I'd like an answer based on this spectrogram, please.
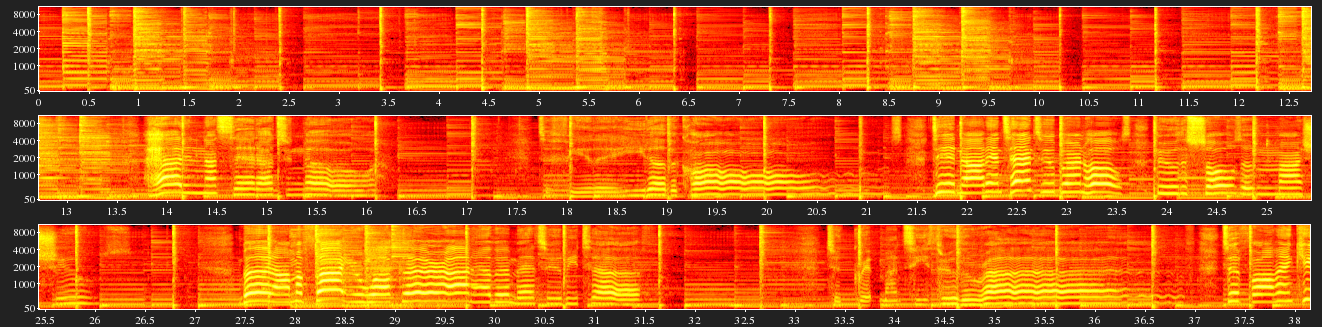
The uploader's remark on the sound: from the 2020 30A Songwriters Festival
